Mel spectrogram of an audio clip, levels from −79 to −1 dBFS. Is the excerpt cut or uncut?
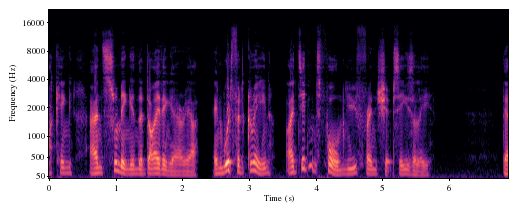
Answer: cut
